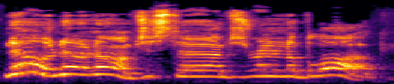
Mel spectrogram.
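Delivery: high-pitched, loud protest; acted panicky backpedaling; flustered denial. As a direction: blurt it out high and defensive. Hastily denies provider's accusation.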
